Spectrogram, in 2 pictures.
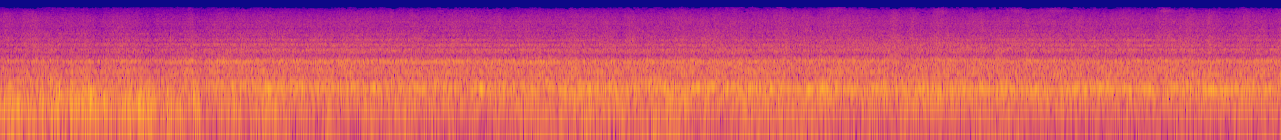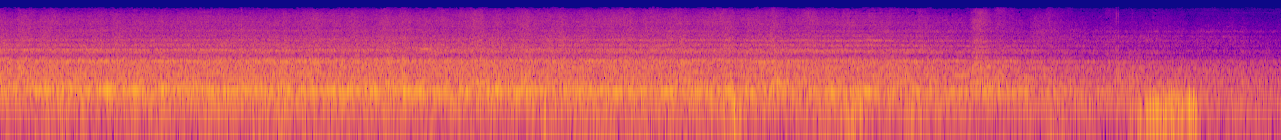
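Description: A freight train's covered hopper wagons rolling past at speed: steady wheel-on-rail noise with a sustained whine that drifts slightly lower in pitch, and a few clicks of wheels over rail joints. The noise eases off near the end as the last wagons go by.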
